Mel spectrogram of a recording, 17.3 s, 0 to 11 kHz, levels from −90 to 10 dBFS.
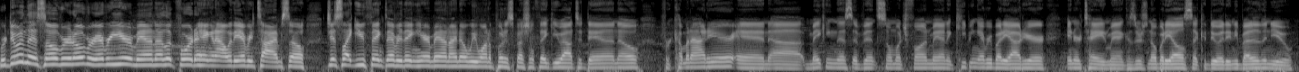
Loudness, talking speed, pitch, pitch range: -25 LUFS, 250 wpm, 155 Hz, 135-205 Hz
